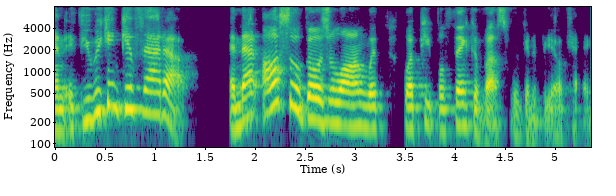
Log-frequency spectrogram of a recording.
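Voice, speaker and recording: With very wide pitch swings, a woman speaks fairly quickly at a medium pitch in a dark, mellow tone. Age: 60s. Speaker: motivational speaker and storyteller. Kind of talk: inspirational talk. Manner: animated.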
